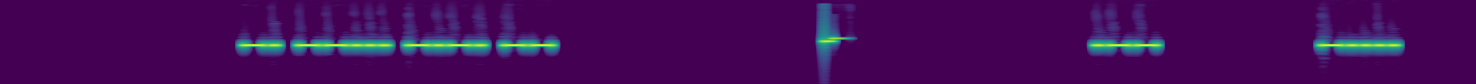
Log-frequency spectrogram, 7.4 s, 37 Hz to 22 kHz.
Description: Morse code, heard as a keyed tone, about 36 wpm, spaced as for 21 wpm, 700 Hz. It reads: N7CM W6
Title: USA Call Signs - 8x Character Spacing - 35wpm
